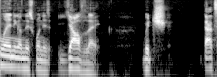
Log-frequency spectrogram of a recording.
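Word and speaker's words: Gävle: Burning the Gavle Goat is a game.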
